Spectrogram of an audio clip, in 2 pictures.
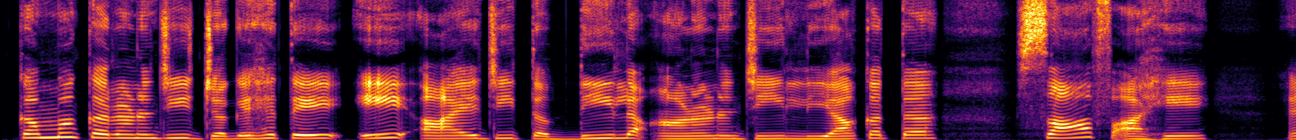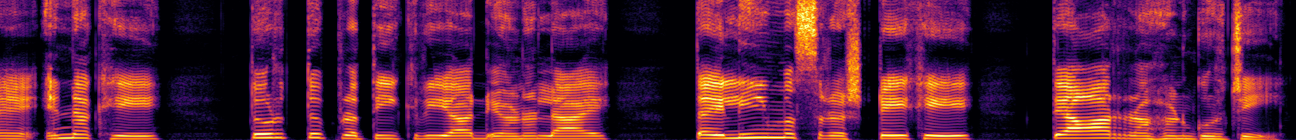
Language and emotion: Sindhi, neutral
